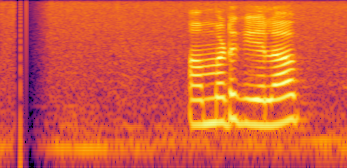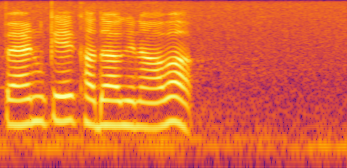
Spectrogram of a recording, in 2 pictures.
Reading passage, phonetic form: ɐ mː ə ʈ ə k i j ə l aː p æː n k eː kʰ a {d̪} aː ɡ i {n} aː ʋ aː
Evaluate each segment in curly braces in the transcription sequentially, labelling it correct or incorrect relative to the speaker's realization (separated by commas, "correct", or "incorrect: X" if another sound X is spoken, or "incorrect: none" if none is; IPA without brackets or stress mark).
correct, correct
